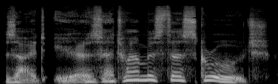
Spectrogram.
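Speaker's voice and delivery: slow, deep, resonant voice; Mister Xmas greeting an old acquaintance, deep and full. A narrator's reading. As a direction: let the question ring out full. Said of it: "viel tiefer und volltönender".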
